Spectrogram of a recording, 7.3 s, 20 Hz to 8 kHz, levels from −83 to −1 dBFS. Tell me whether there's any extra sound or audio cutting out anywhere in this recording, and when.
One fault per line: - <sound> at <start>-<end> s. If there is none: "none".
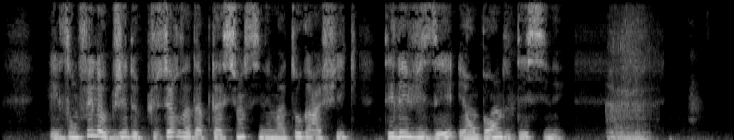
- throat clearing at 6.0-6.6 s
